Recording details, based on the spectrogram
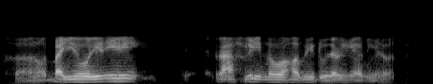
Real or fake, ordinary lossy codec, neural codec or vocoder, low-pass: fake; none; codec, 16 kHz, 1 kbps, FreqCodec, larger model; 3.6 kHz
